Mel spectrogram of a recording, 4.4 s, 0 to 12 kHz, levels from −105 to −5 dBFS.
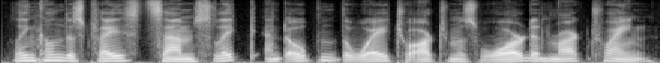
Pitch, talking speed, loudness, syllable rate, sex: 125 Hz, 190 wpm, -18 LUFS, 5.1 syllables/s, male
